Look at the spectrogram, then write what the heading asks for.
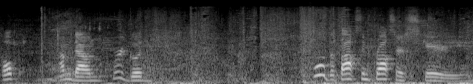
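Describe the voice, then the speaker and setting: A woman streamer giving rambling gameplay commentary, full of fillers and pauses to search for words. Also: medium pitch, expressive, noisy background.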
